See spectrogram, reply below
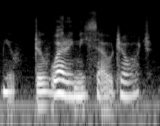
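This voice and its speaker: A middle-aged mother in an audio drama. She speaks very slowly in a mid-range voice, tender and deliberate, fussing fondly over her grown son. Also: mid-range voice, steady tone, creaky, over loud music. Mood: tender, worried.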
